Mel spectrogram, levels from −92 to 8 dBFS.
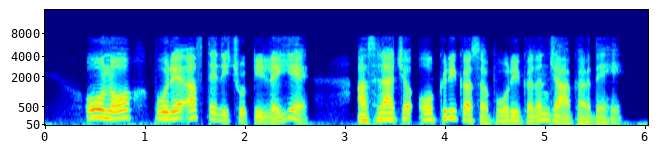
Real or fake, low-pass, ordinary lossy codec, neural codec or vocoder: fake; 7.2 kHz; none; codec, 16 kHz, 0.5 kbps, X-Codec, HuBERT features, trained on LibriSpeech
